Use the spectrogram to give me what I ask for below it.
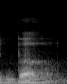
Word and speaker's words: Bo: Hebrew bet Olive that say it and I'll pronounce it is Bo and it means uh usually it's translated to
